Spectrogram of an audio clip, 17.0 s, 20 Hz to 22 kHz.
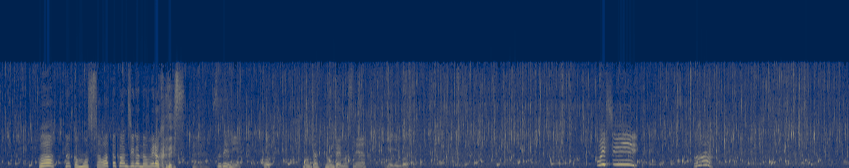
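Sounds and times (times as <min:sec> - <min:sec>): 
flowing river water rushing and trickling: 0:00.0 - 0:16.9
speech: 0:00.8 - 0:08.4
woman exclaiming: 0:12.0 - 0:12.8, 0:13.9 - 0:14.3.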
